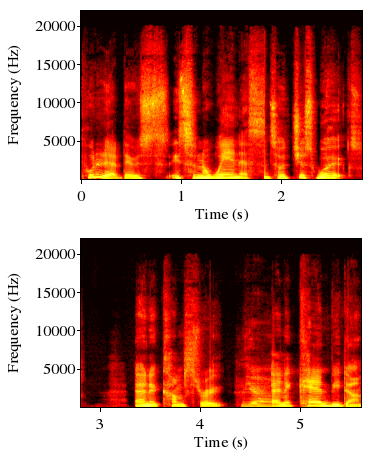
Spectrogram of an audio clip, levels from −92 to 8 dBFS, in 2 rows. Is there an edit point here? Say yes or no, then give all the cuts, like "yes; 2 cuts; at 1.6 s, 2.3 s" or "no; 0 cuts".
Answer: yes; 1 cut; at 1.8 s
